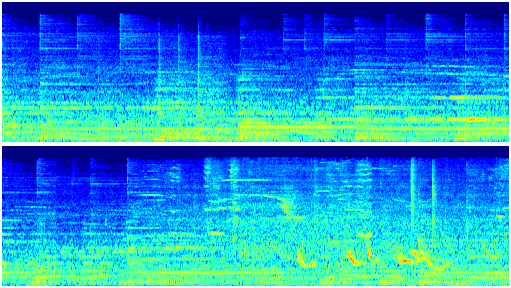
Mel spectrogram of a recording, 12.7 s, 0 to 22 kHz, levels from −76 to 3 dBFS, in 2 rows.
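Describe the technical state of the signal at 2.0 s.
At 2.0 s the signal is intact, with no audible fault at that moment.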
